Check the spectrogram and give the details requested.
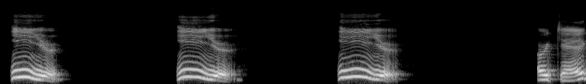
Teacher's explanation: se va acercando tanto la lengua como con el paladar sin embargo solo se acercan porque no obstruyen la salida del aire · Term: las aproximantes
